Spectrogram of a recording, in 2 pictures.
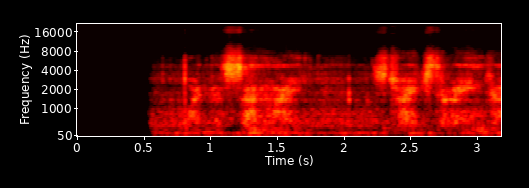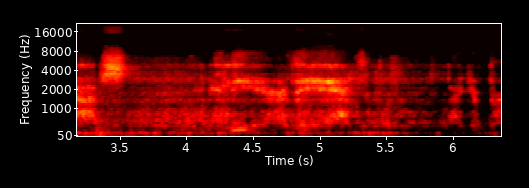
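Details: Male with one-sided vocal fold paralysis: left vocal fold not moving, so vocal folds cannot close completely; breathy voice, sounding as though whispering.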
